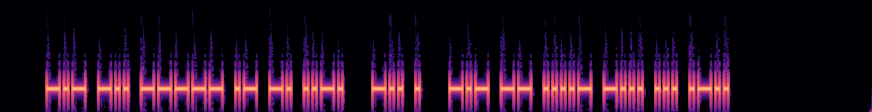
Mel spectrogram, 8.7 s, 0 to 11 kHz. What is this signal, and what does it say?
Morse code, heard as a keyed tone, about 28 wpm, 700 Hz. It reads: KD0ANF DE KM4BSL
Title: USA Callsign DE Callsign - 6 Characters - 28wpm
